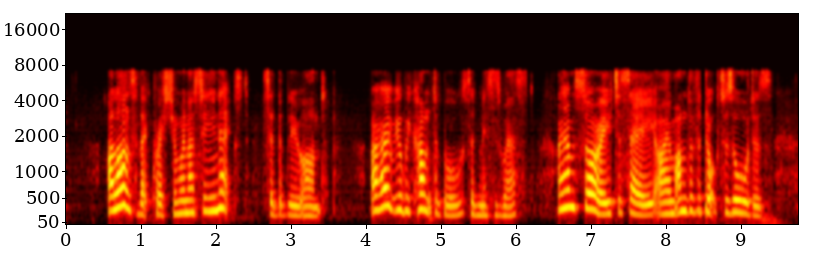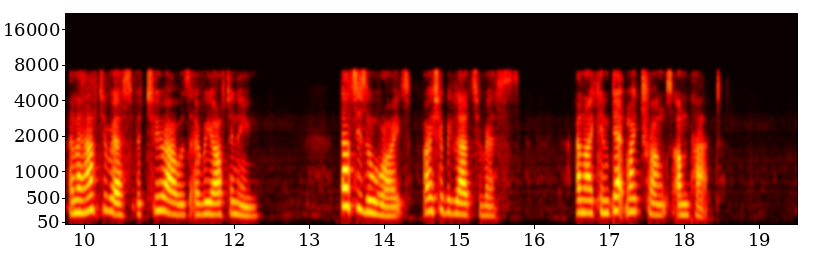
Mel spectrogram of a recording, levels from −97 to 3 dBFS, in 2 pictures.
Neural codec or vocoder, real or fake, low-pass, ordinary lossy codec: codec, 16 kHz, 4 kbps, X-Codec, HuBERT features, trained on general audio; fake; 7.2 kHz; Opus, 64 kbps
